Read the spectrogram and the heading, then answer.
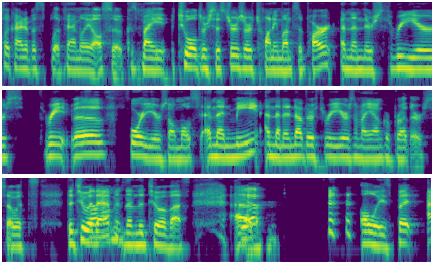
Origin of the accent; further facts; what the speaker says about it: New York, United States; I'm from New York.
